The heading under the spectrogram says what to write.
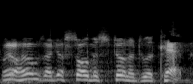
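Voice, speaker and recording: An actor playing a bluff, puzzled doctor, a detective's genial, blustering companion, in a 1940s radio drama. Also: male voice, sits high, fast talker, close to an everyday voice. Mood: pondering. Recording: dull old radio recording.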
